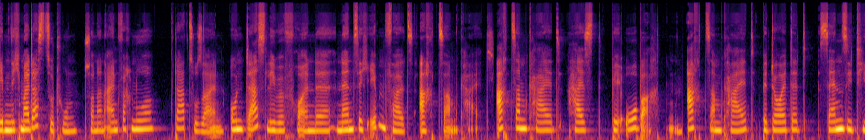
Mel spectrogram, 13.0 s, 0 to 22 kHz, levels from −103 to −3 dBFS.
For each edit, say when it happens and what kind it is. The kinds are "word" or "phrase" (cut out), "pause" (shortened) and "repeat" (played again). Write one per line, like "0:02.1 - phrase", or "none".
none

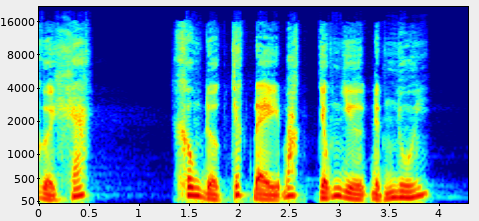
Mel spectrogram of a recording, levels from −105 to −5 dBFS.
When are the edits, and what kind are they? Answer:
0:02.7 - word

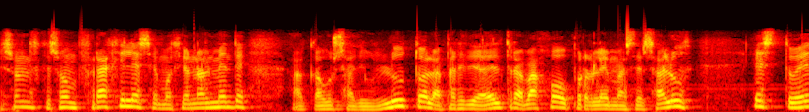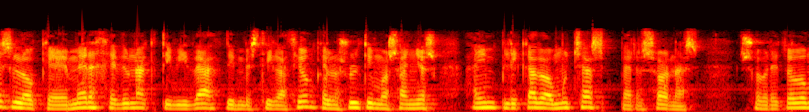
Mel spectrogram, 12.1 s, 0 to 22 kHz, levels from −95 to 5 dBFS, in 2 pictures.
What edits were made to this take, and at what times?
none

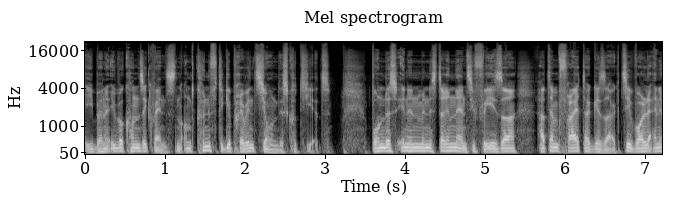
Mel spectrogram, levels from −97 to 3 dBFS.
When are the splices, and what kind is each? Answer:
none

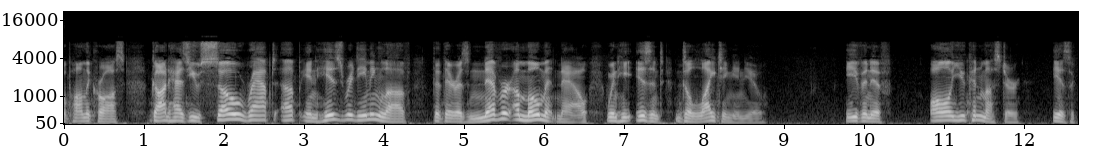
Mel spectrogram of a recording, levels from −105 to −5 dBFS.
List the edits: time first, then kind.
none

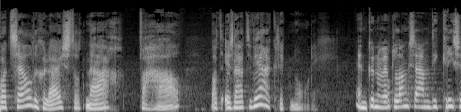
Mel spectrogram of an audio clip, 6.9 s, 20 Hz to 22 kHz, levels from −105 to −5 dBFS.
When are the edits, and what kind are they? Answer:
0:02.1 - word
0:03.5 - word
0:05.5 - word
0:05.8 - word

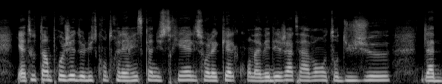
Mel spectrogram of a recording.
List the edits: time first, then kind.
0:03.0 - word

